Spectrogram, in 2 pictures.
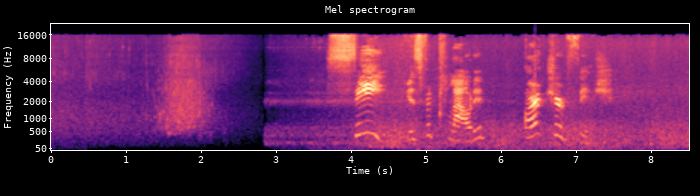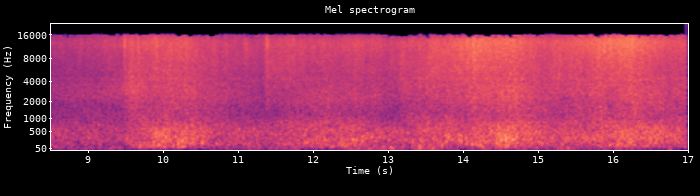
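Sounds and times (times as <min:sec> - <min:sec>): rushing water: 0:00.0 - 0:02.5.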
